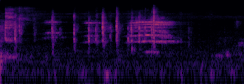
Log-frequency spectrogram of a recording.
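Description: Typing on a computer keyboard: a run of irregular key clicks. A brief high-pitched sound is heard about one and a half seconds in.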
